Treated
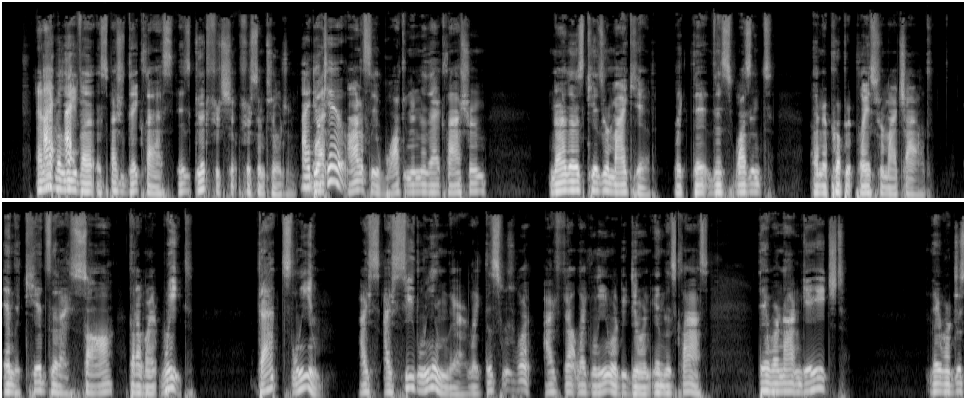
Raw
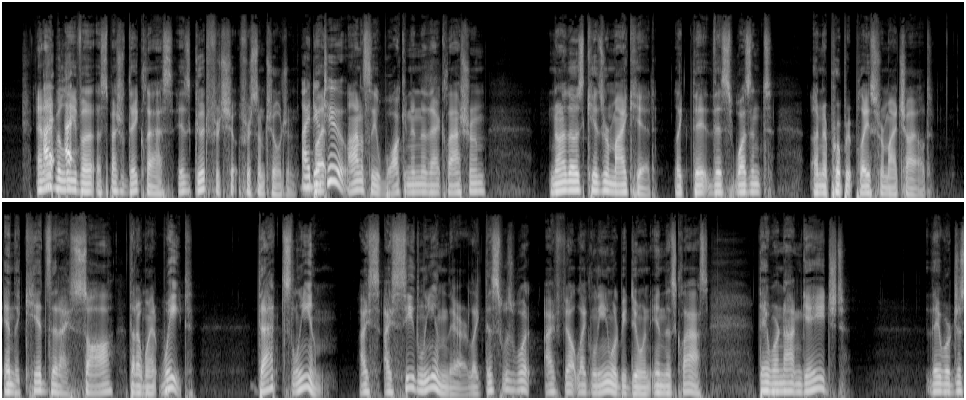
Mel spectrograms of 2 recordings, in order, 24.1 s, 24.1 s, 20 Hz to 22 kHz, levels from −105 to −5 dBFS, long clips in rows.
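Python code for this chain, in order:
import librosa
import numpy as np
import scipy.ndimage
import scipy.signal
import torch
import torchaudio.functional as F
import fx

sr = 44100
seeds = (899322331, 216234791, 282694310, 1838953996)

y = fx.noise_reduce_blind(x, sr, reduce_db=17)
y = fx.formant_shift(y, sr, semitones=6)
y = y * 10.0 ** (1.5 / 20.0)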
